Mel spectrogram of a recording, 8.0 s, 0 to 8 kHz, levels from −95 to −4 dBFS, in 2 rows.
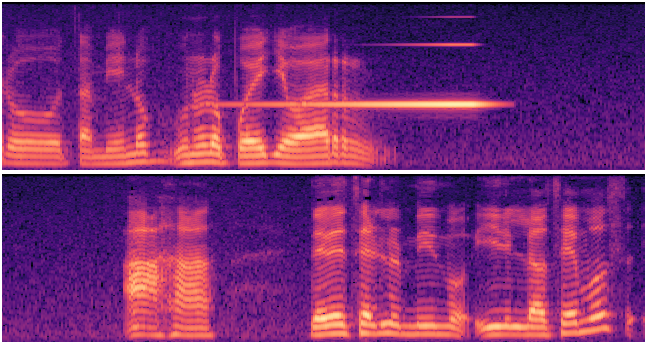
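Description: From 1.22 s to 3.21 s, loudspeaker feedback squeal: the microphone picks up its own loudspeaker, and the loop gain exceeds one at 1.2 kHz. That tone swells over about a second and a half to roughly 10 dB above the speech before the loop breaks.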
